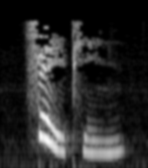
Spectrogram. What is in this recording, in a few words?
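"废品", Mandarin Chinese; hsk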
